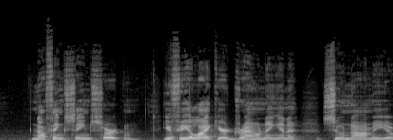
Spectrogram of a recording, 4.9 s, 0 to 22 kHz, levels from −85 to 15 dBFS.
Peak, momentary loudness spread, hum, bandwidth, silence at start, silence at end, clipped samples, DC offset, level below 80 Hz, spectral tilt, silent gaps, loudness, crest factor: -2 dBFS; 12 LU; none; 16.5 kHz; 0.4 s; 0 s; under 0.1%; under 0.1%; -60 dBFS; -4 dB/octave; none; -21 LUFS; 20 dB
